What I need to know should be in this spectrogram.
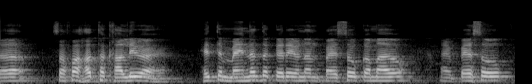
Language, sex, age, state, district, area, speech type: Sindhi, male, 60+, Maharashtra, Thane, urban, spontaneous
